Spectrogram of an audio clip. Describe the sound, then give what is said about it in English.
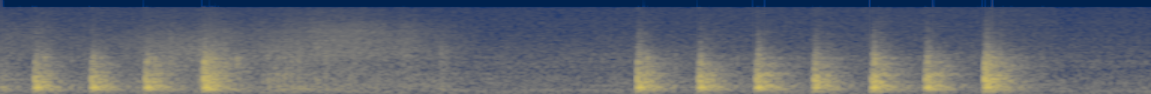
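Knocking on a door: a quick burst of four raps, a short pause, then a second, longer run of about seven firm knocks, clear with nothing else in the background. “It is a pleasant dream, which is quickly interrupted by a knock.”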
